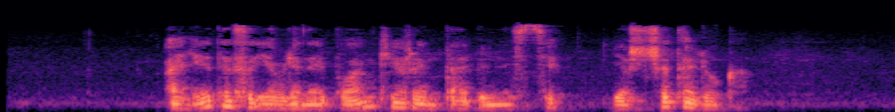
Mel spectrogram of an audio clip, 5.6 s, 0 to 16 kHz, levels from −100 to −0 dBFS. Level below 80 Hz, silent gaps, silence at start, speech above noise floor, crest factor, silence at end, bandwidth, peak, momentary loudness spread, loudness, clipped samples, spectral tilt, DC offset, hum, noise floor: -54 dBFS; none; 1 s; 38 dB; 20 dB; 0.95 s; 8 kHz; -10 dBFS; 9 LU; -28 LUFS; under 0.1%; -5 dB/octave; under 0.1%; none; -65 dBFS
